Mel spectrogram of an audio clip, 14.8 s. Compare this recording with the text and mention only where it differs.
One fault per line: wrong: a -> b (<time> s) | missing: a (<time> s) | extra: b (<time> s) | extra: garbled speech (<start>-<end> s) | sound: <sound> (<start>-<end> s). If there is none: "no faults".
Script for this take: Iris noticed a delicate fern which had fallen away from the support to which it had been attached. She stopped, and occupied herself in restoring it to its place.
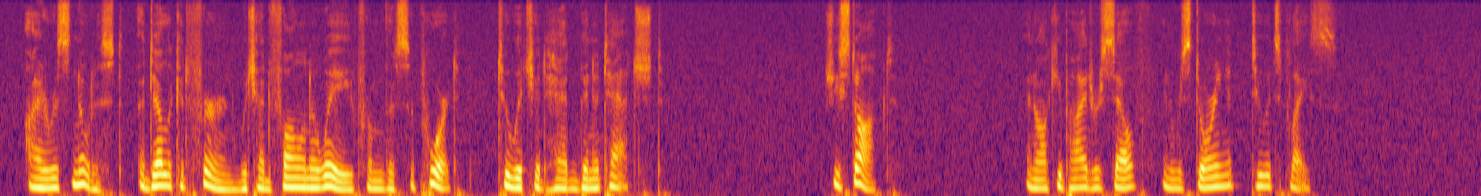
no faults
